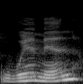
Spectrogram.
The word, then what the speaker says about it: women: It's pronounced women. Women with two I sounds.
